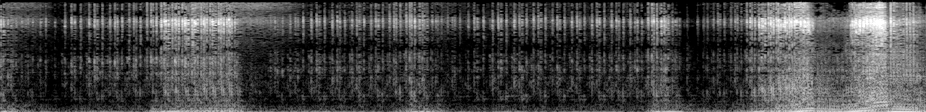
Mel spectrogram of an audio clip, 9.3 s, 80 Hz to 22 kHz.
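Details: 1965 Ford F100 with replacement 390 V8, exhaust leak fixed: deep, even burble at idle with clean rev rises, no puffing or ticking from the exhaust; runs smoother, some carb problems remain.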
